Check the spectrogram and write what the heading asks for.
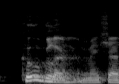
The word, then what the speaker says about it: Coogler: Ryan Cougar, Coogler.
